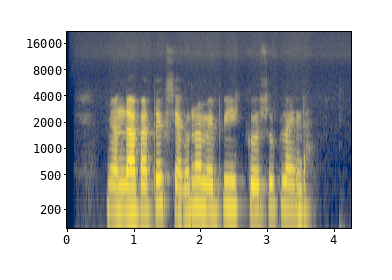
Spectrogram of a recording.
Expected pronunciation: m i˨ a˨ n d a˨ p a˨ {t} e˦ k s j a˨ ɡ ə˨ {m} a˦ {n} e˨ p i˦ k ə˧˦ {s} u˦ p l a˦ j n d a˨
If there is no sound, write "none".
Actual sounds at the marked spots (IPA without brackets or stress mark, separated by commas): t, n, m, s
